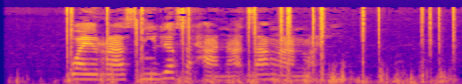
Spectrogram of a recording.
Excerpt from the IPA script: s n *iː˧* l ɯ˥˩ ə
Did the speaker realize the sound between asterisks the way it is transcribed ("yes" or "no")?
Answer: no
